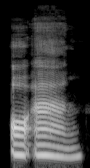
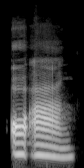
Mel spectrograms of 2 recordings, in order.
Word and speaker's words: อ: This is the letter O-ang, which we introduced briefly in lesson 6. The word ang means basin. O-ang is a middle-class consonant, but it has no sound as the initial consonant of a syllable.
